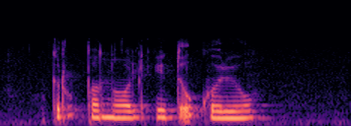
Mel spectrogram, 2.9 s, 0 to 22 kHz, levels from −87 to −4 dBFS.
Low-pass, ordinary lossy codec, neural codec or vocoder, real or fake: 7.2 kHz; none; none; real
